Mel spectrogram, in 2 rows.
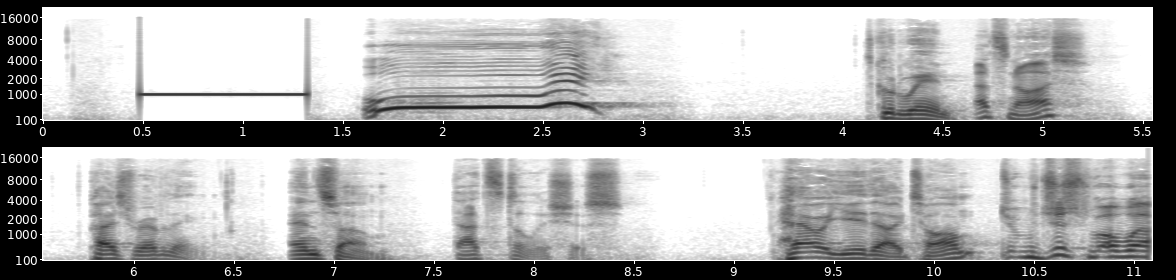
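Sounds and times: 
censor beep: 0:00.5 - 0:01.4
speech: 0:01.6 - 0:02.0, 0:04.2 - 0:08.6, 0:09.2 - 0:11.0.

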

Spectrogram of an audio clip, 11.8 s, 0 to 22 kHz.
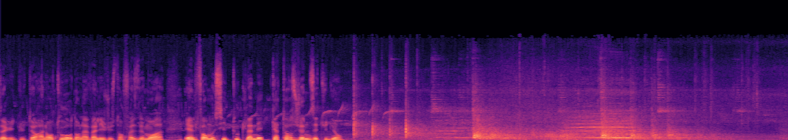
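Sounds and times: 
speech: 0:00.0 - 0:05.3
cows shuffling into a milking parlour: 0:04.8 - 0:11.8
sharp metallic clanks in an agricultural school milking parlour: 0:05.4 - 0:11.8
cow mooing low: 0:05.6 - 0:11.8.

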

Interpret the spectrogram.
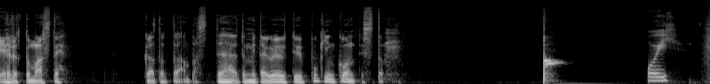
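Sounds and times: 
speech: 0:00.0 - 0:00.8, 0:01.4 - 0:04.1, 0:06.5 - 0:07.0
cork popping from a bottle of red wine in a studio: 0:05.4 - 0:05.8.

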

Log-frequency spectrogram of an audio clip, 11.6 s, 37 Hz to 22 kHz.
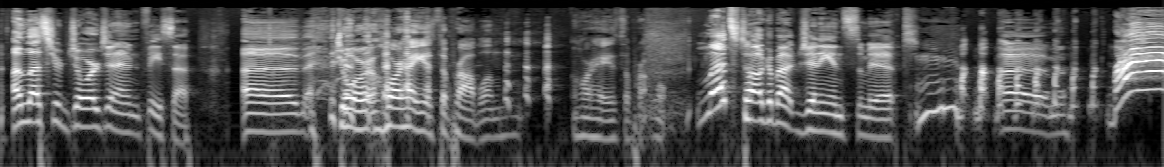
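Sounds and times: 
speech: 0:00.1 - 0:11.6
laughter: 0:03.0 - 0:05.6, 0:09.2 - 0:11.6
chicken squawking: 0:11.1 - 0:11.6.

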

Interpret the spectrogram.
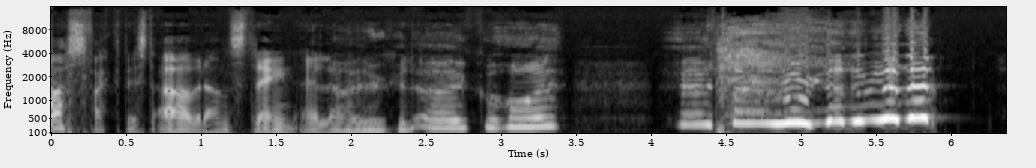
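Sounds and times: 
speech: 0:00.0 - 0:03.5, 0:04.2 - 0:06.0
person yawning with open mouth: 0:02.2 - 0:03.5, 0:04.1 - 0:06.0.

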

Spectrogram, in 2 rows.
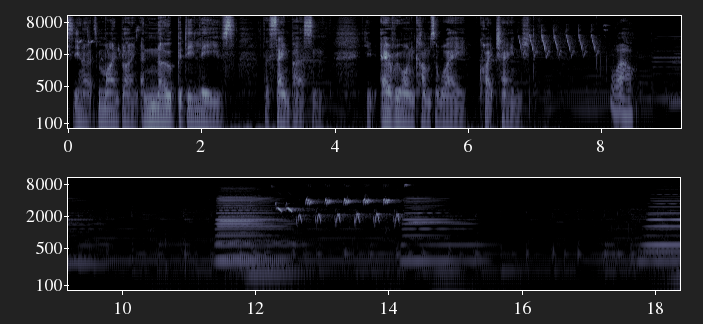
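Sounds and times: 
nightingale singing: 0:00.0 - 0:02.0, 0:06.5 - 0:08.3, 0:12.1 - 0:14.6
speech: 0:00.0 - 0:07.4, 0:08.1 - 0:08.6.

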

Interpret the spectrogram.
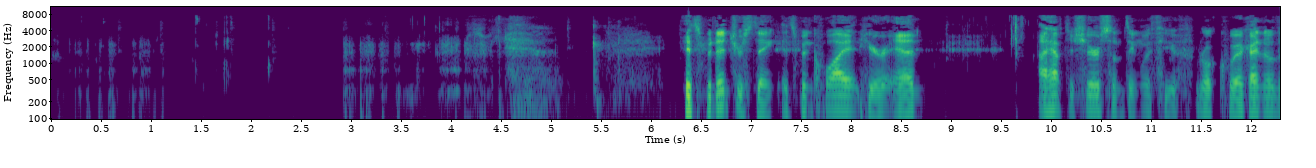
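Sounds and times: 
person sipping a drink: 0:00.0 - 0:02.3, 0:02.9 - 0:06.2, 0:08.8 - 0:09.8
wet mouth clicks: 0:00.0 - 0:05.8, 0:08.8 - 0:09.9
gulping and swallowing: 0:00.0 - 0:09.9
speech: 0:06.3 - 0:08.8, 0:09.9 - 0:12.2.

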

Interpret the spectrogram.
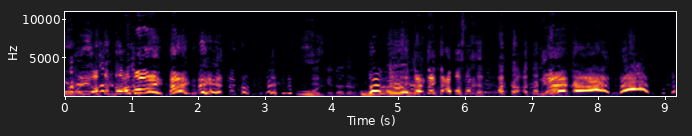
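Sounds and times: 
laughter: 0:00.0 - 0:09.1
person screaming in fright at a snake: 0:07.2 - 0:08.9.

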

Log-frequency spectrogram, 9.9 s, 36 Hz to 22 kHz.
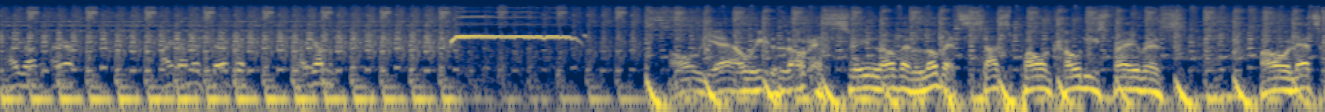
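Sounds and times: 
pounding fast dance beat: 0:00.1 - 0:09.9
loud sustained whistle blast: 0:03.3 - 0:04.5
speech: 0:05.4 - 0:09.9.

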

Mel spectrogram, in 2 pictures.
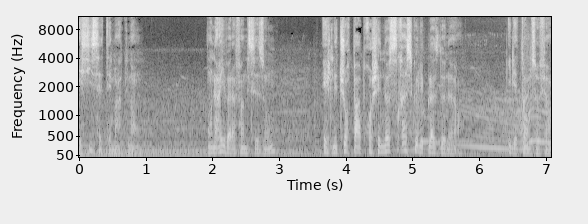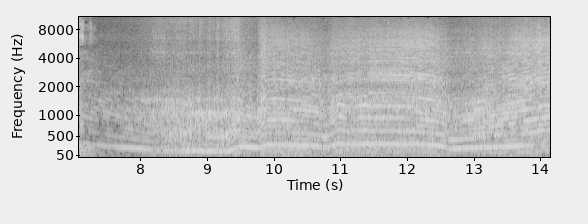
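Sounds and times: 
speech: 0:00.0 - 0:01.1, 0:01.9 - 0:07.4
racing motorcycles accelerating off the line at a race start, shifting gears: 0:04.5 - 0:14.1.

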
